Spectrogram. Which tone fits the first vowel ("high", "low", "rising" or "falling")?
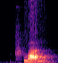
low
